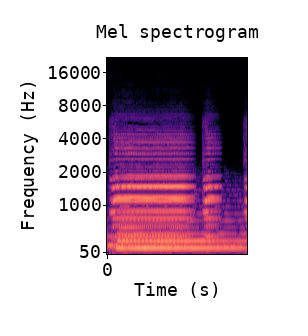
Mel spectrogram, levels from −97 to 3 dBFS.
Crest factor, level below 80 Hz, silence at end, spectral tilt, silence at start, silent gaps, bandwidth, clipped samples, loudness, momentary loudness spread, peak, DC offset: 14 dB; -56 dBFS; 0 s; -8.5 dB/octave; 0 s; none; 6.2 kHz; under 0.1%; -21 LUFS; 8 LU; -8 dBFS; under 0.1%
